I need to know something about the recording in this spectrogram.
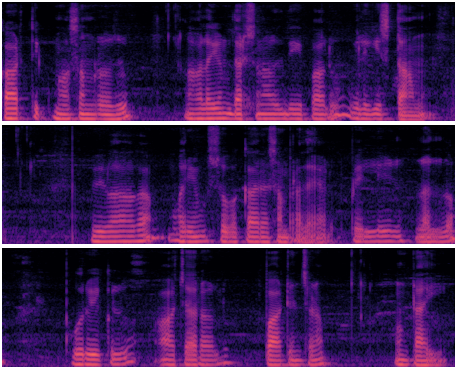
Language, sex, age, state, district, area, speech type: Telugu, male, 18-30, Andhra Pradesh, Annamaya, rural, spontaneous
